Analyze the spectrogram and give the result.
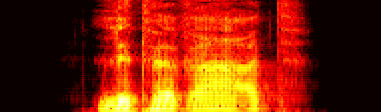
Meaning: man of letters, author (male or of unspecified gender)
- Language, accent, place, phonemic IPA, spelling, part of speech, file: German, Germany, Berlin, /lɪtəˈʁaːt/, Literat, noun, De-Literat.ogg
